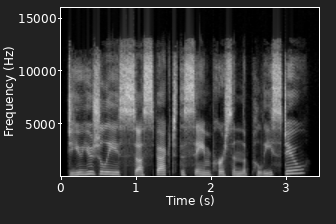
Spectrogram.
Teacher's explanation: the energy is all on the second half of the word suspect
